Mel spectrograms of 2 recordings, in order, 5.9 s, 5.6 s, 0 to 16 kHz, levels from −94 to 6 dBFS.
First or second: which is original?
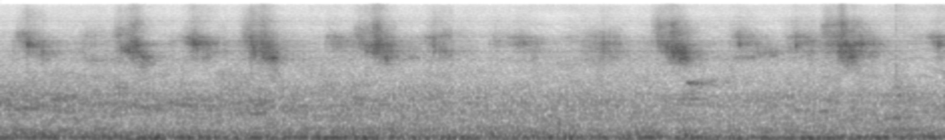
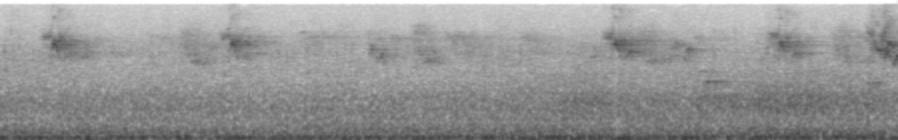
second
